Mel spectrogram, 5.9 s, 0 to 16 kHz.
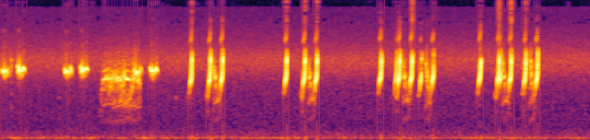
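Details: Common quail mating call recorded September 2023; short piping notes and a brief harsh rasp at first, then evenly spaced crisp three-note phrases.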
